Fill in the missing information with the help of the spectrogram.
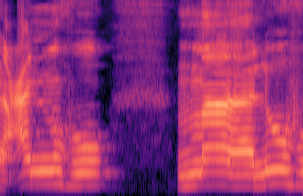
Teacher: عنہ، عنہ اس میں اظہار کا بھی قاعدہ ہو رہا ہے، یعنی نون ساکن کے بعد ہا آ رہا ہے، اور ہا اظہار حلقی کے 6 حروف میں سے ایک حرف ہے، اس لیے اس نون کو ظاہر کر کے پڑھیں گے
